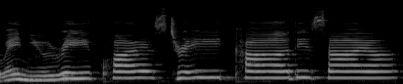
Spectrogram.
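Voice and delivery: slow sung line, no R after vowels, long vowels; slow British sung lyric; British accent. Shown as a demonstration. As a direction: sing it British, stretch the vowels. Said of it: "Olha quanta diferença".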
